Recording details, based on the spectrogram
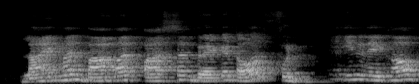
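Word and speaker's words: Pfund: English में इसको पी फुंड लिखा रहता है, तो पी साइलेंट होने का हिंदी में उसको फुंड श्रेणी ही कह देते हैं।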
